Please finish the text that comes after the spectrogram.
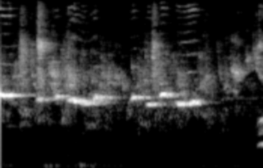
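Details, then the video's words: Grey parrot kept indoors whistling a wavering melody of clear notes near the same pitch, sliding up and down in short phrases, with a brief squawk at the end. "Танцы, песни, свист от Жако"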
